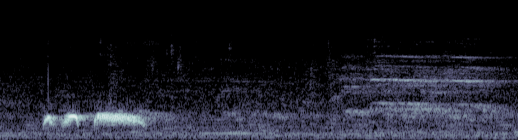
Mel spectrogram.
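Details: Cooing spotted dove gives one soft two-note lead-in and a longer throaty coo. A faint low hum and a thin high whistle-like tone follow in the quiet afterwards.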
